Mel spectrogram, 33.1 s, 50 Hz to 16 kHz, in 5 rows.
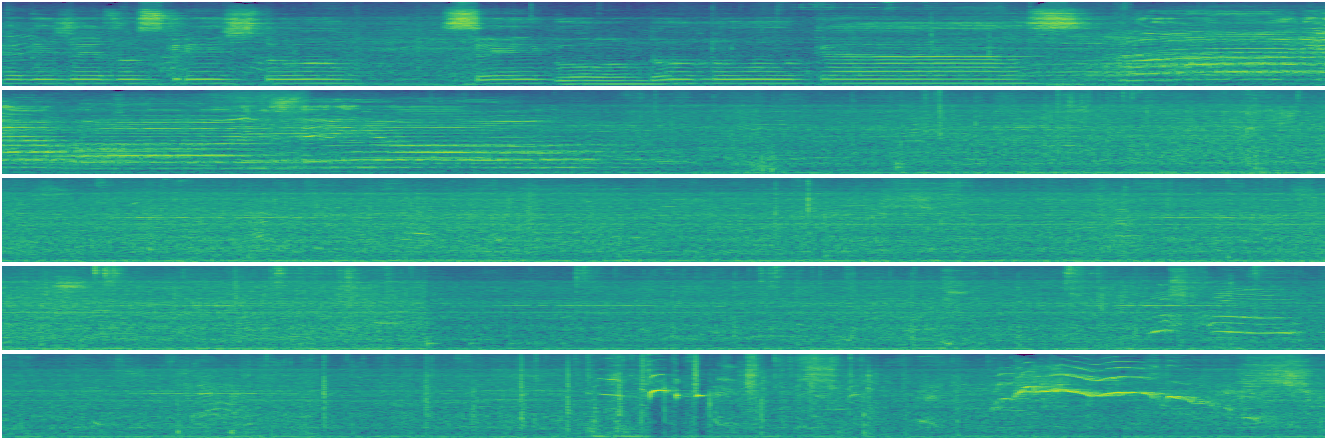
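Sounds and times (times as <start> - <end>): murmur of congregation: 0.0 - 28.7.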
